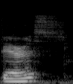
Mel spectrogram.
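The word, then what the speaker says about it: Farris: But then there's the four guys, which includes Richard Page, Pat Mestelotto, Steve Ferris, that rhymes with Harris, Steve George, Steve Ferris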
